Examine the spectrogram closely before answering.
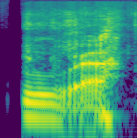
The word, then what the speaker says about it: Ura: The U is pronounced like a double Ora.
